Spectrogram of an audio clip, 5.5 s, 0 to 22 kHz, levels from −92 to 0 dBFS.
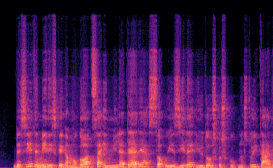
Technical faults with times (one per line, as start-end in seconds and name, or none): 0.00-5.47 Opus compression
